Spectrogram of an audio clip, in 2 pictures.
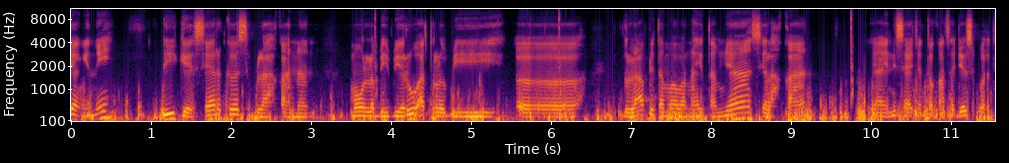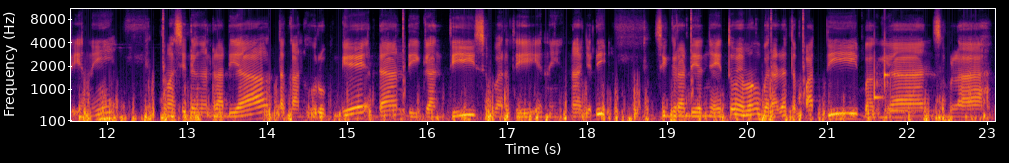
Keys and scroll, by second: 14.3 g.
